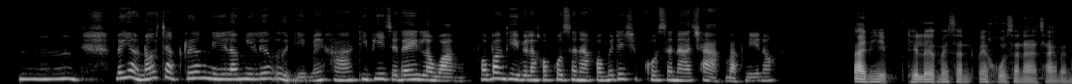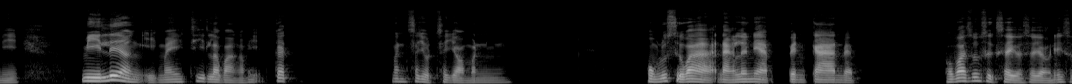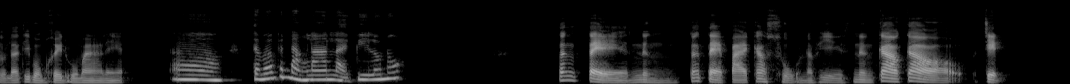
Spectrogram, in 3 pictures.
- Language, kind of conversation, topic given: Thai, unstructured, อะไรทำให้ภาพยนตร์บางเรื่องชวนให้รู้สึกน่ารังเกียจ?
- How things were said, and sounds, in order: in English: "เทรลเลอร์"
